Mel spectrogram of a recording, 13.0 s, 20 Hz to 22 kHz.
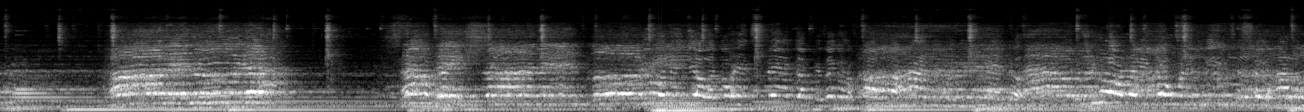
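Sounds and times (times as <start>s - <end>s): gospel choir singing: 0.6s - 7.6s, 8.6s - 13.0s
steady bass: 6.5s - 13.0s.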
